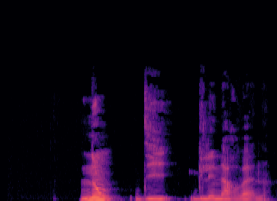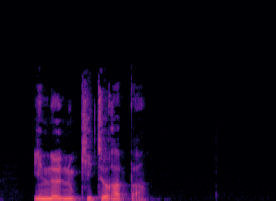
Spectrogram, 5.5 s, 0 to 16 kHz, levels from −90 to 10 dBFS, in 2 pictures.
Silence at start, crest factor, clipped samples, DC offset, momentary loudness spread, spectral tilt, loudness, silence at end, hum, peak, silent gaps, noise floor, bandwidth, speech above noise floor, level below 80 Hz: 0.8 s; 24 dB; under 0.1%; under 0.1%; 16 LU; -6 dB/octave; -29 LUFS; 1.3 s; none; -8 dBFS; none; -79 dBFS; 10 kHz; 50 dB; -70 dBFS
